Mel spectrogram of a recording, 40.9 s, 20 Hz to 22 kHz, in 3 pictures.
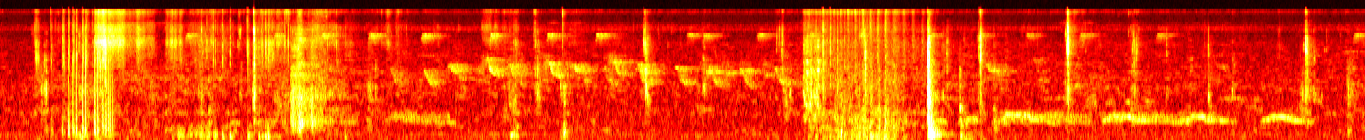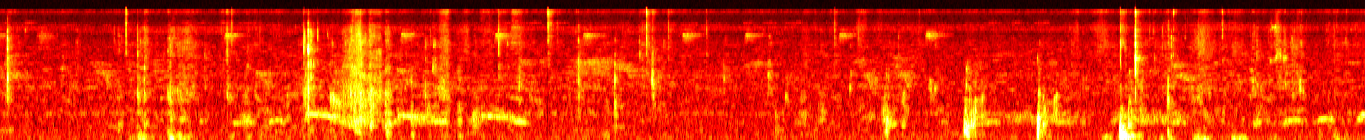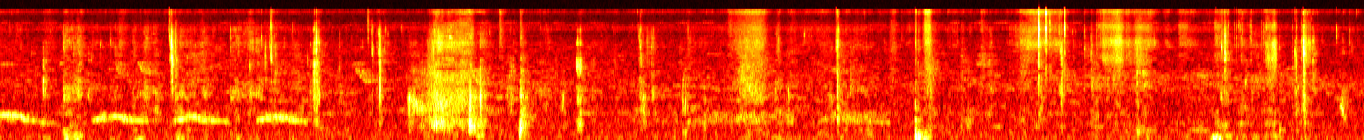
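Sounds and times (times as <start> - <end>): bird chirping: 0.4 - 40.9
chewing and wet mouth clicks: 29.0 - 31.4.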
